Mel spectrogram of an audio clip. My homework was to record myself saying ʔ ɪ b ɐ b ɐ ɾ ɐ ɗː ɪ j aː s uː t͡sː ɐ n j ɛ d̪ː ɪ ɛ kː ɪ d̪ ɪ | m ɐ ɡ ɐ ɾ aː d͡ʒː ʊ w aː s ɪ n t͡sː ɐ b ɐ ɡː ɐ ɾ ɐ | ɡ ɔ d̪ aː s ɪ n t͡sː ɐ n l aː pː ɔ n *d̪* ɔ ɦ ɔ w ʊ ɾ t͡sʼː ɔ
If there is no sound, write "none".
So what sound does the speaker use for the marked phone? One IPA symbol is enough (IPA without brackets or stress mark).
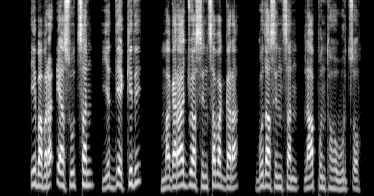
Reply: t̪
